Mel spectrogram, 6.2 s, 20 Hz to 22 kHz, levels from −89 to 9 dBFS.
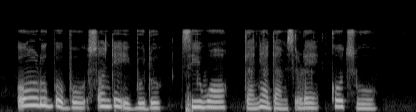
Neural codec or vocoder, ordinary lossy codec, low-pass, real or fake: none; none; 7.2 kHz; real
